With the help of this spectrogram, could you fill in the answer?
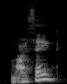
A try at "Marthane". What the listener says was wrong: Marthane it's a hard N at the end.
